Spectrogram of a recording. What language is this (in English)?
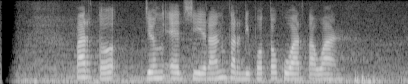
Sundanese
